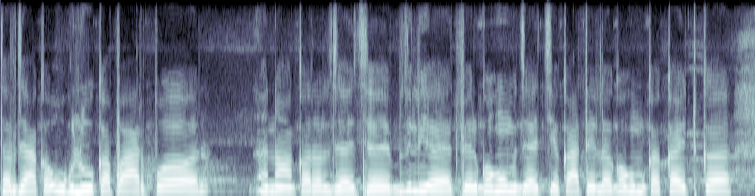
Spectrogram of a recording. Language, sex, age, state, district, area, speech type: Maithili, female, 45-60, Bihar, Supaul, rural, spontaneous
